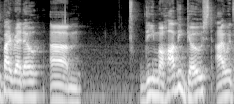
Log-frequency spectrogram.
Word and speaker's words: Byredo: How do you say it? Byredo. Byredo. Thank you. Could have said that in the first word of the freaking video. Byredo. Okay, it's officially Byredo. So it is Byredo.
